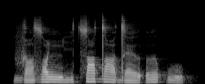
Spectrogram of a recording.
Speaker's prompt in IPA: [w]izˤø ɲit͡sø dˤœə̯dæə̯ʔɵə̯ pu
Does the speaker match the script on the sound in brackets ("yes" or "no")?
no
